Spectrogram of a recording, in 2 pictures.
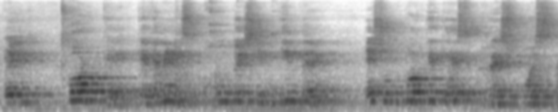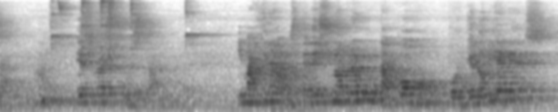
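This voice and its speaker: A woman's voice: fairly high pitch, unhurried. A woman teacher explaining a grammar rule to a class. She repeats each rule and keeps checking that her students follow. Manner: repeats key rules, checks understanding with frequent "¿m?". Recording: echoey classroom from far off, faint room noise.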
